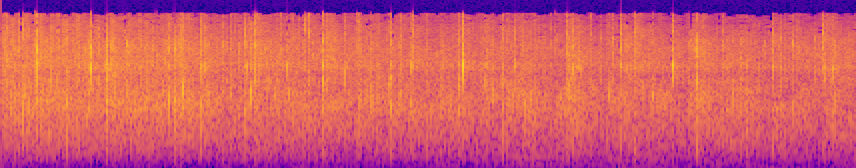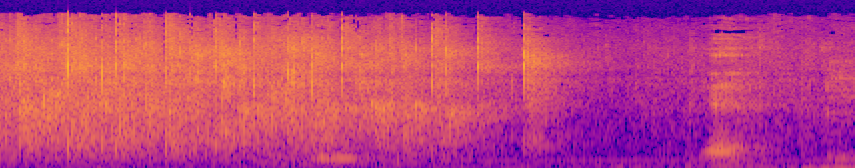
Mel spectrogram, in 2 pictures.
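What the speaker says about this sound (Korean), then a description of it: "크게 한번 박수 한번 해주시죠" Lecture audience applauding to welcome the speaker, a broadband crowd of clapping for about eight seconds that fades out, with a voice speaking near the end.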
